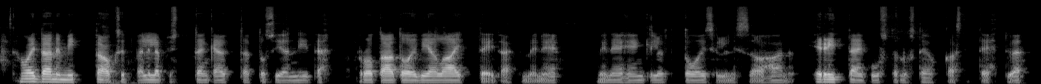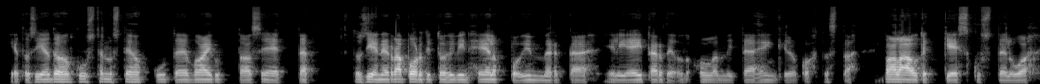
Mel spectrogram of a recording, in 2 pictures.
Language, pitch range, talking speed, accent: Finnish, 100-130 Hz, 120 wpm, native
